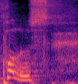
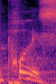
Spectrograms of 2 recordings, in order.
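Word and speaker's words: πολύς: Polus, P-O-L-O-S, it's pronounced polus in the Greek, but it's actually polis in the English, poly.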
